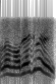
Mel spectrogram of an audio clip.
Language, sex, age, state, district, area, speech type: Odia, male, 60+, Odisha, Bhadrak, rural, conversation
